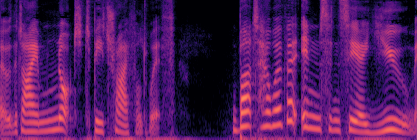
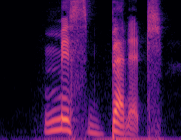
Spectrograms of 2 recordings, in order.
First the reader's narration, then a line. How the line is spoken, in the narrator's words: replied her ladyship in an angry tone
